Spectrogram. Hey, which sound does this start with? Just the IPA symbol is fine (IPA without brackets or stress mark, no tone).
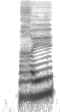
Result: ʁ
